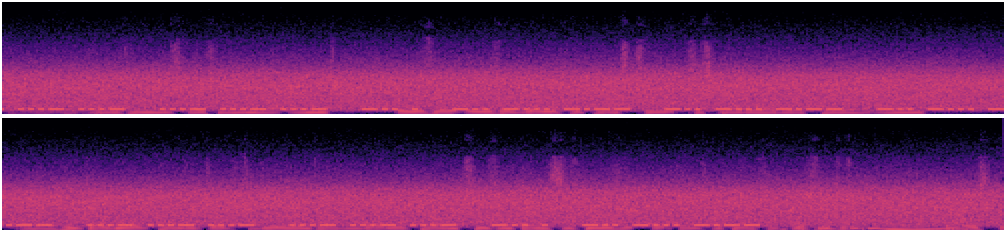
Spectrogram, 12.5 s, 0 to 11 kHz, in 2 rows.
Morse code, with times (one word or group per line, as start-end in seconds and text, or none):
0.0-0.8 …
1.0-2.0 VVV
2.3-2.6 DE
2.8-3.9 DBY
4.2-5.3 DBY
5.5-6.6 DBY
6.8-7.8 VVV
8.1-9.1 VVV
9.3-9.7 DE
9.9-11.0 DBY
